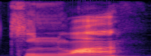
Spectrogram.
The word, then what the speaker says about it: quinoa: it I go to Cambridge when I check pronunciations whoa quinoa quinoa it's the seed of a South American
